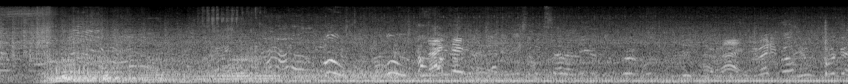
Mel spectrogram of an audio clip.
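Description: A sports car engine revs up briefly about half a second in, then settles to a steady idle hum, with children's voices over it.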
